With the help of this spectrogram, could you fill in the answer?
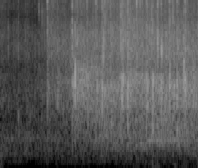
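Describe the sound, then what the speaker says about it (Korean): An audience applauds after a talk at a conference session in Seoul. The clapping starts softly, swells into a steady, fairly distant patter and continues with no voices over it. "다시 한번 큰 박수 부탁드리도록 하겠습니다"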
